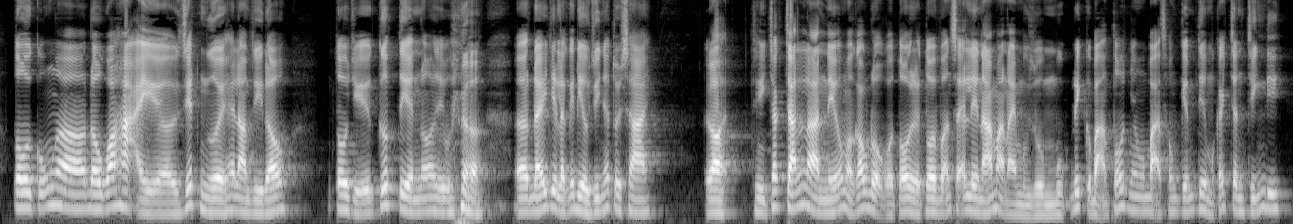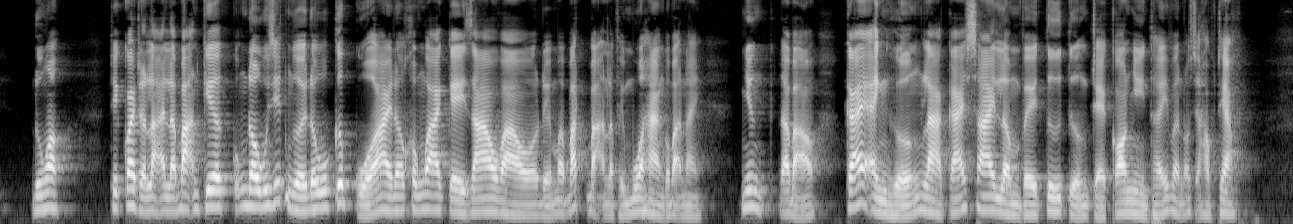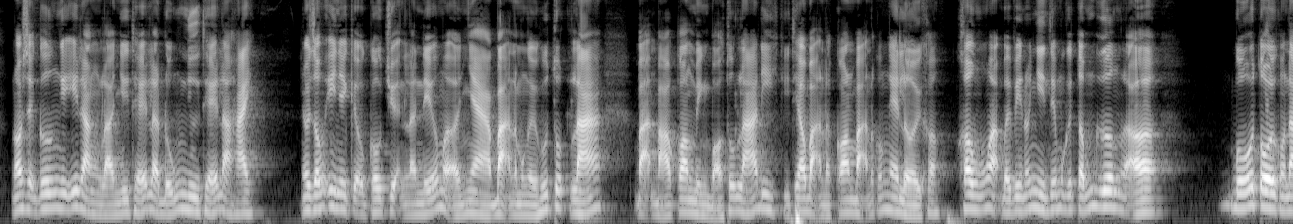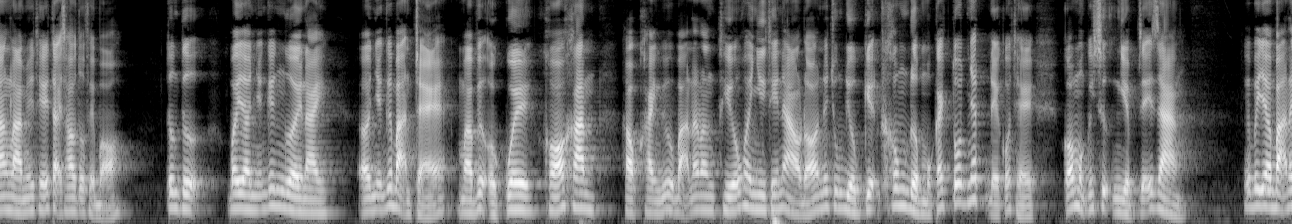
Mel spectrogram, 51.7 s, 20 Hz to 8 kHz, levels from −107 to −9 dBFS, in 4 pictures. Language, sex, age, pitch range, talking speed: Vietnamese, male, 20-39, 115-160 Hz, 300 wpm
